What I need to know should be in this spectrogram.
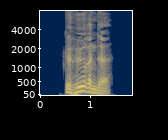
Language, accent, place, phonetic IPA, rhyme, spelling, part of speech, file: German, Germany, Berlin, [ɡəˈhøːʁəndə], -øːʁəndə, gehörende, adjective, De-gehörende.ogg
- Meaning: inflection of gehörend: 1. strong/mixed nominative/accusative feminine singular 2. strong nominative/accusative plural 3. weak nominative all-gender singular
